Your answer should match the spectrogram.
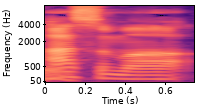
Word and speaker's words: Aasimar: So Aasimar... – Did I say that right? – Yeah. Cool. Aasimar are humans who have essentially got a celestial blood lineage and thus are born with innate celestial properties.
